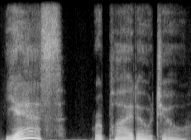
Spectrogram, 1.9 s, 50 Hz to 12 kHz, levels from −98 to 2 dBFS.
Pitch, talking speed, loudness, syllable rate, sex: 160 Hz, 95 wpm, -22 LUFS, 3.2 syllables/s, female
